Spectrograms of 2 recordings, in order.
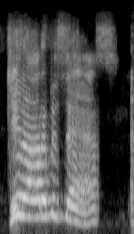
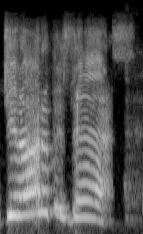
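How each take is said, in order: First: High yell at the dogs. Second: High, slow, laughing shout; dog yell. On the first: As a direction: holler it at the dog. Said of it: "the three things that I pretty much yell". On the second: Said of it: "I'm like". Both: Retold or imitated.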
